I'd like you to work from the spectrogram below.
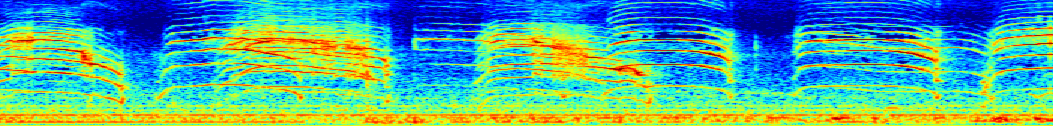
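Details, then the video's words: Hungry kittens, five of them, waiting for their mother to come back to feed them, call in loud overlapping bursts of bright, wavering meows, several at once, repeating roughly every one to two seconds. "Five hungry kittens meowing waiting for their mum to come back to feed them"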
